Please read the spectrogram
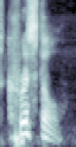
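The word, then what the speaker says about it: Krystal: in the south is Crystal with a K you ever you ever heard of that no KR y s t a l it's it's the same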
